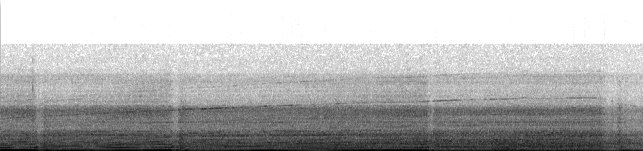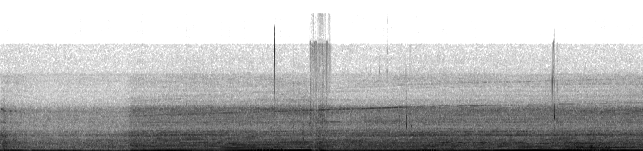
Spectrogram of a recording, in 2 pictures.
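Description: A Skip Barber race car engine in iRacing at Donington Park revs and drones continuously, with repeated rising pitch sweeps through gear changes and lifts for corners, steady and loud throughout with no talking.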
